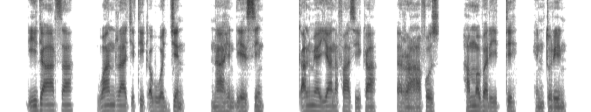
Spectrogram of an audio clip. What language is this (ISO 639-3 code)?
orm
